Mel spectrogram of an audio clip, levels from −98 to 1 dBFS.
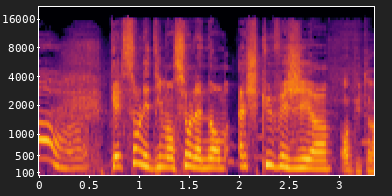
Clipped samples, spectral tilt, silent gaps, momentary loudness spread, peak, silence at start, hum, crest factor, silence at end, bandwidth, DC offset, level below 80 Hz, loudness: under 0.1%; -3 dB/octave; none; 10 LU; -2 dBFS; 0 s; none; 14 dB; 0 s; 16.5 kHz; under 0.1%; -66 dBFS; -16 LUFS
